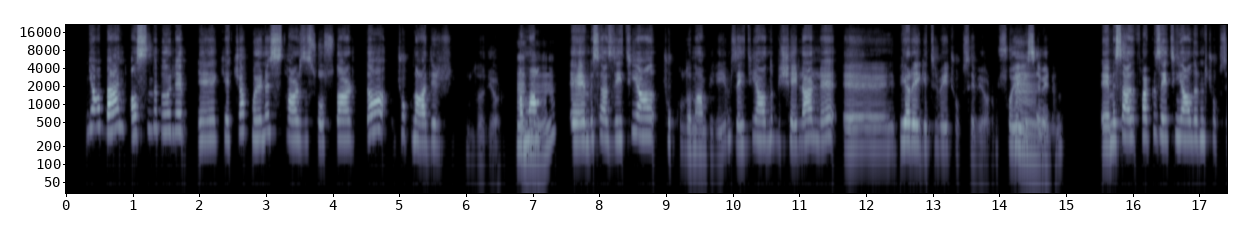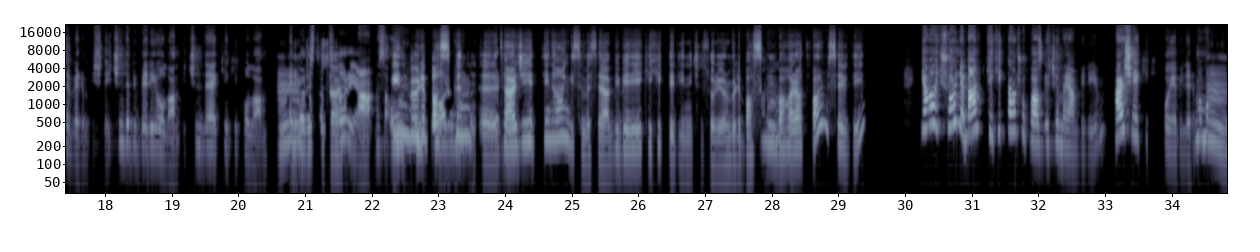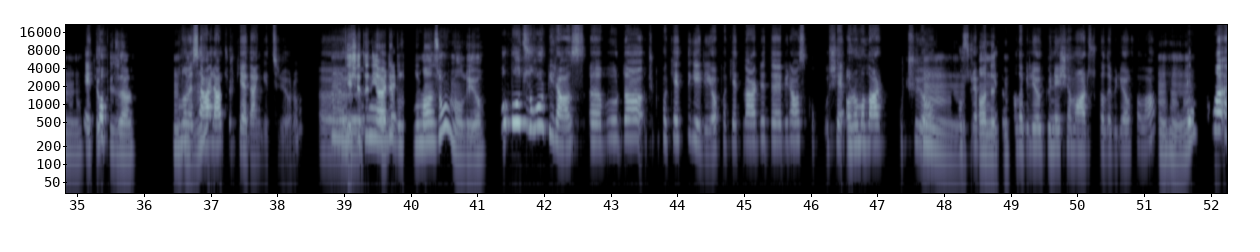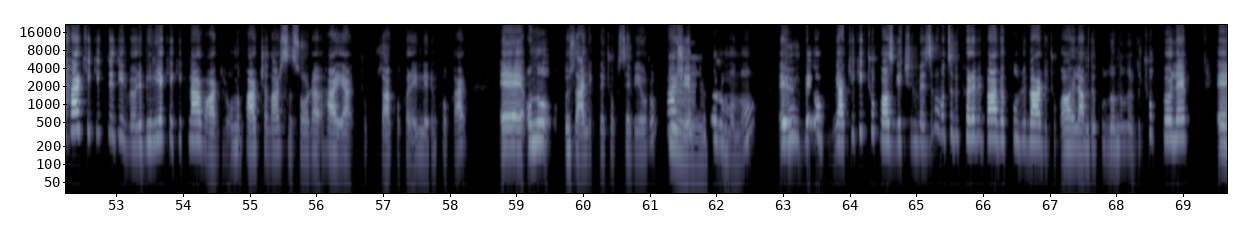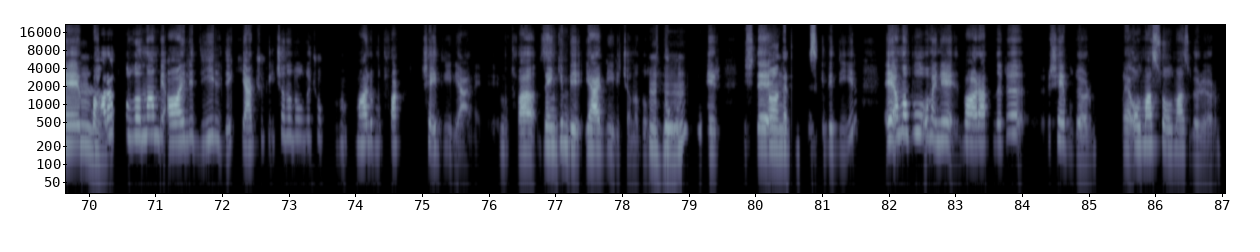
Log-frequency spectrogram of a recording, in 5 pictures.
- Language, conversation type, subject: Turkish, podcast, Hızlı bir akşam yemeği hazırlarken genelde neler yaparsın?
- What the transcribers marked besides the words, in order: other background noise; background speech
